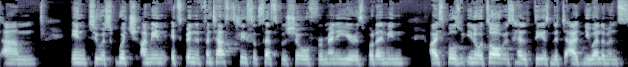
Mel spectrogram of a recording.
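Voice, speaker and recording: A woman in a Kerry accent at a fairly low pitch, very fast pace and monotone, flat intonation, with a dry, close sound with no echo and a very clean recording, silent background. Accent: Kerry Irish. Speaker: singer-songwriter and TV talent show judge. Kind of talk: interview.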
